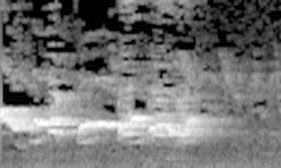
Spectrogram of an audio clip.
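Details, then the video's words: Oriental magpie-robin in an agitated mood, sound used as a lure to provoke singing: a bright, high warbled phrase of quick slurred notes that slides gently downward, then fades out over the last half second. "Pancingan Kacer Gacor || Suara Kacer Emosi"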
